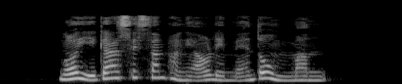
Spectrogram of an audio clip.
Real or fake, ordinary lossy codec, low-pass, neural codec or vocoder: real; AAC, 32 kbps; 9.9 kHz; none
